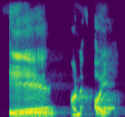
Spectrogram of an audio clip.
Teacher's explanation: ગળા અને તાળવા દ્વારા ઉચ્ચારાય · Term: કંઠ્ય અને તાલવ્ય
